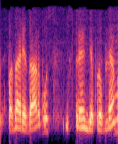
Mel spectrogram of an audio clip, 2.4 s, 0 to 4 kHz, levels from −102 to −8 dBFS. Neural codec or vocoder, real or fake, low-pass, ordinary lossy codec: none; real; 3.6 kHz; MP3, 32 kbps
